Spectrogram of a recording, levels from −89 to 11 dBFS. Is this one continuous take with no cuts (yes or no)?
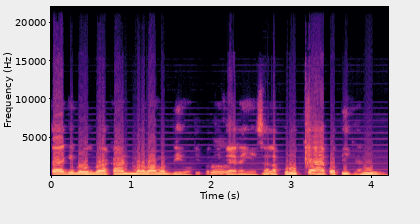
no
